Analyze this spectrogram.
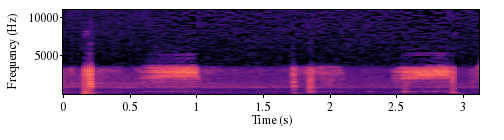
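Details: Owl on a porch at 2:05 AM on April 5, 2015, giving two harsh, breathy hiss bursts about two seconds apart, with sharp clicks between them.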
